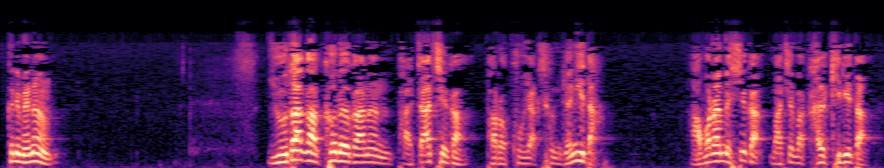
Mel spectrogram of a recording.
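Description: Husky, scolding preacher. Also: male voice, fairly high pitch. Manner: animated, scolding, rhetorical questions. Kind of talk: sermon.

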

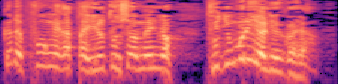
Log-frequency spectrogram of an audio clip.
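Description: A man's voice: high voice, animated, fast, husky. A man preaching a sermon in an emphatic, colloquial way, telling stories and constantly prodding the congregation with rhetorical questions. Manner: colloquial storytelling with laughs. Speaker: pastor.

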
